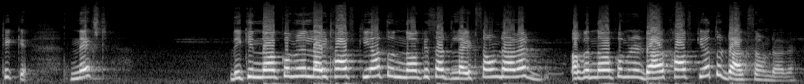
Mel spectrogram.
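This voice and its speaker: A woman with a high, light voice gives a shorthand class. She talks slowly and patiently and repeats each example word while she writes. The faint scratch of a pen on paper can be heard under her voice. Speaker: shorthand teacher. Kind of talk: classroom lesson explaining shorthand strokes.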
